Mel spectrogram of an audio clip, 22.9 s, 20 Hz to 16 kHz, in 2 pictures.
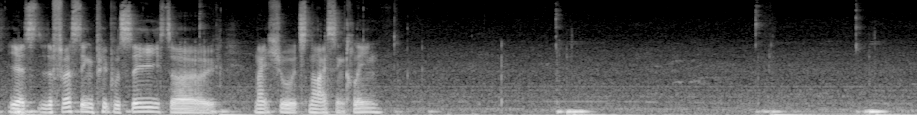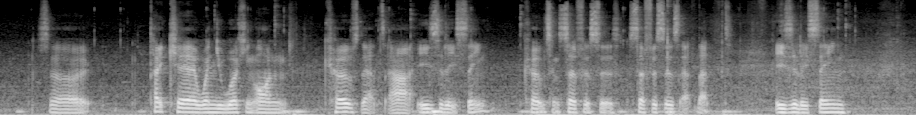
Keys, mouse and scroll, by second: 4.0 scroll down 1, 6.9 click, 17.6 click, 18.3-18.8 scroll up 1, 19.3-19.8 scroll up 1, 19.8 shift+scroll up 1, 20.0 middle click, 21.9 click.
